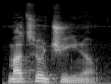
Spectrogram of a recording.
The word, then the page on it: mazzoncino: dialettale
